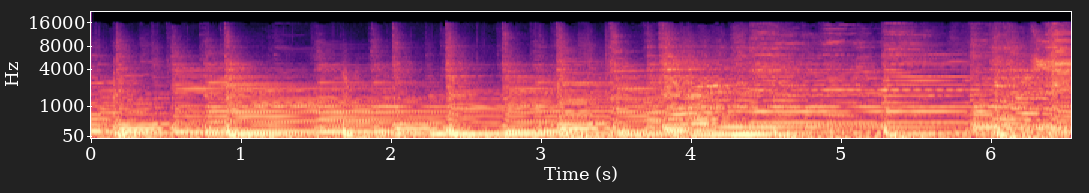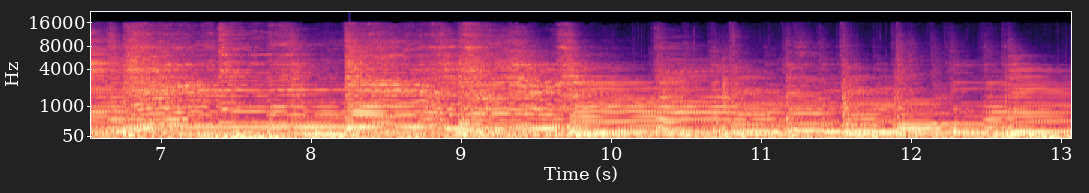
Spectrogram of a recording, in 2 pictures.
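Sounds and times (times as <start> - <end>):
acoustic guitar music: 0.0 - 13.0.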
